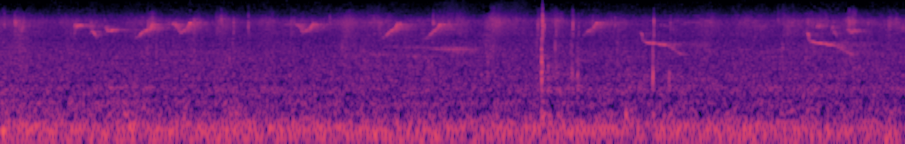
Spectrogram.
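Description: Small birds chirping, with many short high notes and two longer falling calls near the end, over a steady low rumble. A single sharp click sounds about halfway through.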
